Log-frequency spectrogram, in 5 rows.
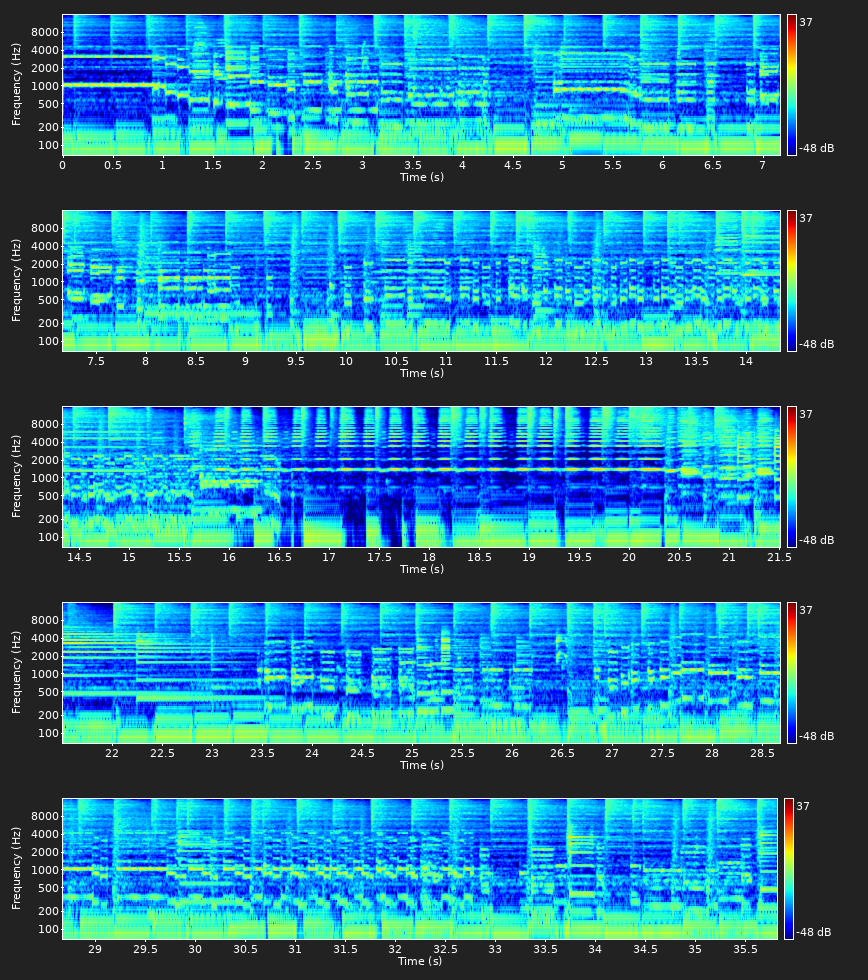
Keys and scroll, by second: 0.0 Return, 1.3 ctrl+r, 1.9 Return, 2.4 s, 5.1 Escape, 6.2 s, 6.8 x, 10.4 e, 11.7 s, 12.1 Return, 15.7 alt+a, 16.0 2, 20.1 g, 20.8 z, 28.0 shift+s, 28.8 Tab, 30.0 shift+a, 31.4 Tab, 31.7 s, 31.9 shift+z, 34.0 s, 34.6 z.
